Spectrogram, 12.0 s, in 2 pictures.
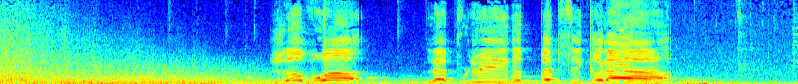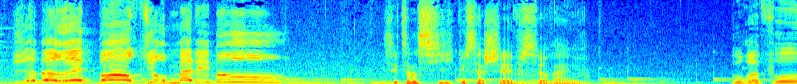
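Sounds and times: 
thunder clap: 0.0 - 9.0
speech: 2.0 - 5.2, 6.1 - 8.2, 8.8 - 10.5, 11.5 - 11.9.

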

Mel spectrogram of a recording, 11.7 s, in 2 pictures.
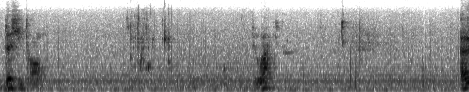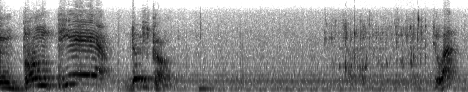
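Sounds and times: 
speech: 0.0 - 0.7, 3.2 - 3.6, 5.8 - 8.1, 11.3 - 11.6
water poured in to make a lemon drink: 1.6 - 2.2, 9.9 - 11.3.

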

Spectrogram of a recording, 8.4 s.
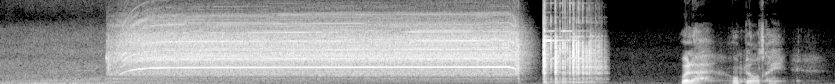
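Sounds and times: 
hand drill boring into a door: 1.1 - 5.4
speech: 6.8 - 7.9.

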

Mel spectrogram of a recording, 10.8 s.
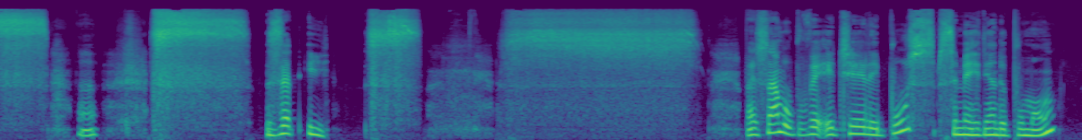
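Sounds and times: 
person breathing out a sharp hissing sss sound: 0.0 - 2.6, 3.7 - 7.4
speech: 0.5 - 1.7, 2.7 - 3.8, 7.4 - 10.6.

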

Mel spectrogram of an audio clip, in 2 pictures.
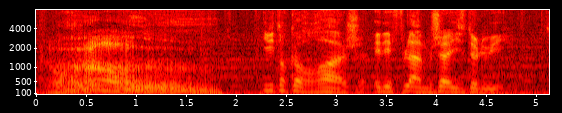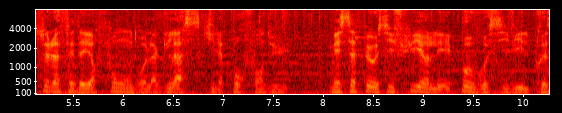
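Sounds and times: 
troll howling in pain and frustration: 0.0 - 2.0
speech: 0.2 - 0.5, 2.3 - 10.2.

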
